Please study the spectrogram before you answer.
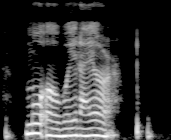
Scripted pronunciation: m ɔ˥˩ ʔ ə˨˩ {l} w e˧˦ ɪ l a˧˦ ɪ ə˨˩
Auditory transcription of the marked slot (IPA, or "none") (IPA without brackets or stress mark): none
